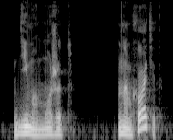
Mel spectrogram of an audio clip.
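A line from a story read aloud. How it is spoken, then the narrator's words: Timid rustling whisper. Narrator (Russian): робко прошелестел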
